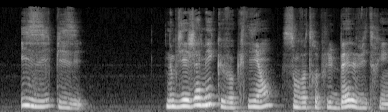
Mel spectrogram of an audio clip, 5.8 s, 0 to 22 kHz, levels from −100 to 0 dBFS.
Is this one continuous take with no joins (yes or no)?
yes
